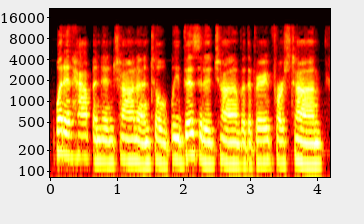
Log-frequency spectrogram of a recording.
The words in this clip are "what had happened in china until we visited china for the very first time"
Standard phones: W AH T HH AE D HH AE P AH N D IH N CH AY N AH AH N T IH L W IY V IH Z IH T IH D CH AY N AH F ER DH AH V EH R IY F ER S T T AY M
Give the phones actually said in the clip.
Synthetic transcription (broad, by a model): W AH T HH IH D HH AE P AH N D IH N CH AY N AH AH N T IH L W IY V IH Z IH T IH D CH AY N AH F ER DH AH V EH R IY F ER S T T AY M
